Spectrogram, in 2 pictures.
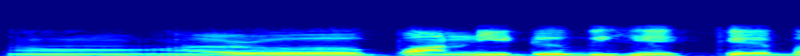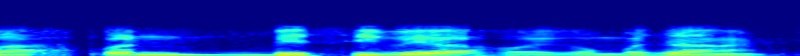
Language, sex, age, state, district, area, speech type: Assamese, male, 30-45, Assam, Majuli, urban, conversation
